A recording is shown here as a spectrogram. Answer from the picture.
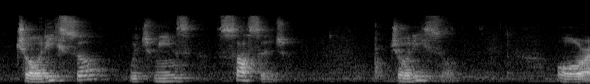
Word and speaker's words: chorizo: CH, CH is pronounced ch. So this is chorizo, which means sausage.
